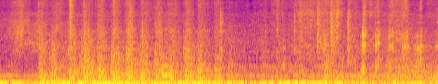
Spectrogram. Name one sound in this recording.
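A train rumbles along with a deep steady roar.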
